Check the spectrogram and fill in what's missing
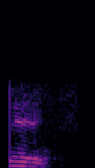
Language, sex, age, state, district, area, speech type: Urdu, female, 18-30, Uttar Pradesh, Gautam Buddha Nagar, urban, conversation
